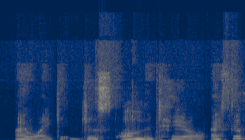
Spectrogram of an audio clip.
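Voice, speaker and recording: Quiet and somewhat breathy, a woman speaks in a fairly high pitch. Her tone is dark and mellow. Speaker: beauty vlogger. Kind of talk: makeup tutorial chat. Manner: quiet, concentrating.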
